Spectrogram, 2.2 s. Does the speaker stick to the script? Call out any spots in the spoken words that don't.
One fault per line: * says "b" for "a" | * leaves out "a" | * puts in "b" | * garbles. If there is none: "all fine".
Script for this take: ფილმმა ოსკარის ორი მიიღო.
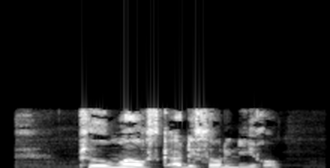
all fine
